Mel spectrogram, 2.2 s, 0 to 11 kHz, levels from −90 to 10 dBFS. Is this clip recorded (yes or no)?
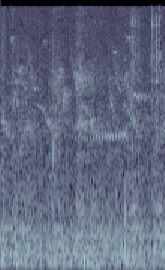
yes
